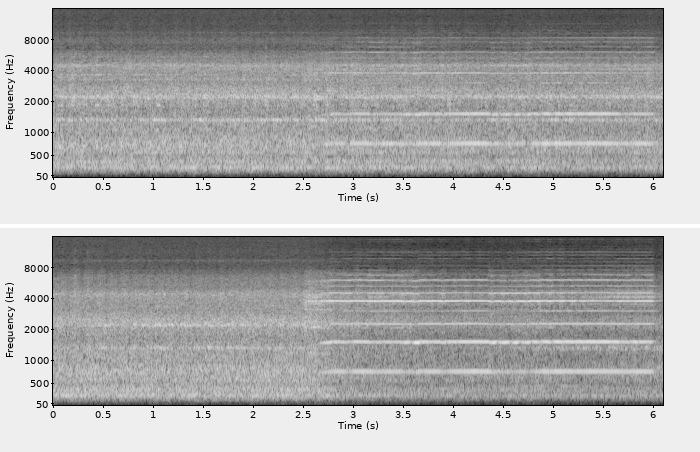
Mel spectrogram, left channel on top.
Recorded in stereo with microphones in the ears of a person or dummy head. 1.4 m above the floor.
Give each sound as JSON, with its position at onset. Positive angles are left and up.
{"t": 2.5, "sound": "a violin", "side_deg": -65, "distance_m": 1.9}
